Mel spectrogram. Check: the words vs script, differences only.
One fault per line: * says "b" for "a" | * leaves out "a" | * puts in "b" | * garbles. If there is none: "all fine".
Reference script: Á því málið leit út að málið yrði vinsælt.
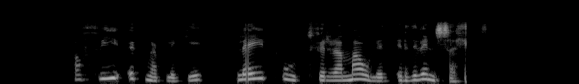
* says "augnabliki" for "málið"
* puts in "fyrir"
